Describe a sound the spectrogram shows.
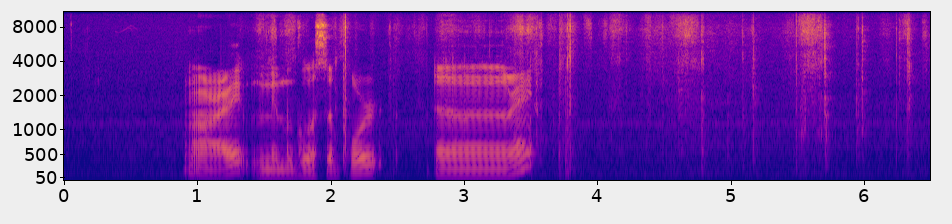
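Playing cards rustle and tap softly as they are handled.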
